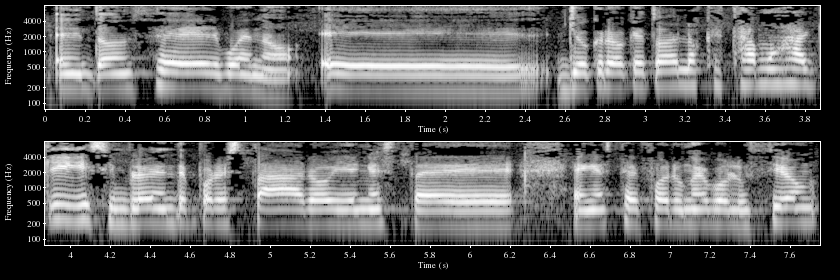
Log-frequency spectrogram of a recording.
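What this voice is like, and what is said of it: Sevillian Andalusian Spanish accent. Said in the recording (Spanish): “yo soy sevillana y entonces a lo mejor hay alguna palabra que pronuncio que me puede corregir ella porque, bueno, es una característica de, nuestra, de nuestro acento”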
